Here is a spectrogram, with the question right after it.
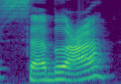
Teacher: आइन को हलक से अदा करेंगे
